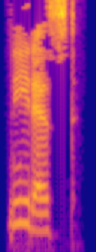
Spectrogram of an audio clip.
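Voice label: "neatest", British English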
